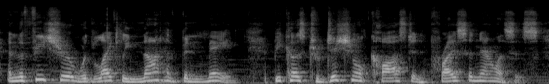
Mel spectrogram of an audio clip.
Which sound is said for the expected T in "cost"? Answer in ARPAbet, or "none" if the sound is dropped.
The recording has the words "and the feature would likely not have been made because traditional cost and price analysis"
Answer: T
